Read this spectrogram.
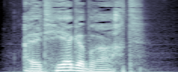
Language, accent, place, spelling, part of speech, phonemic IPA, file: German, Germany, Berlin, althergebracht, adjective, /altˈheːɐ̯ɡəˌbʁaxt/, De-althergebracht.ogg
- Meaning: 1. traditional, classical 2. old-fashioned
